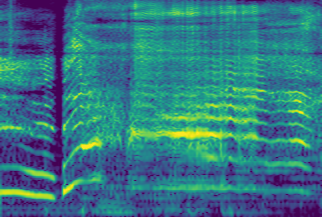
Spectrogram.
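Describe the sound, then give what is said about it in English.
A voice imitates a blood-curdling shriek: a loud, shrill wail that slides downward, breaks, then swoops back up and holds a high, wavering pitch for about two seconds. “and then there is another blood-curdling shriek that comes from way above you guys.”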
